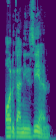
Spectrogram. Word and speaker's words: organisieren: Now this I-E-R-E-N ending, which will show you that the verb came in from Latin, is pronounced like Ian mostly. It's contracted in spoken and the pronunciation you get is Ian. So you don't really hear the R there.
